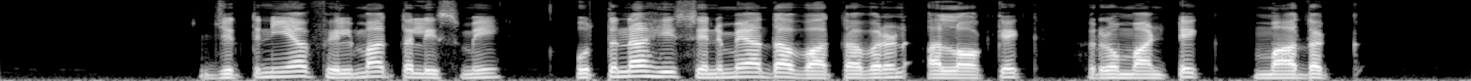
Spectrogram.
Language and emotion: Punjabi, neutral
